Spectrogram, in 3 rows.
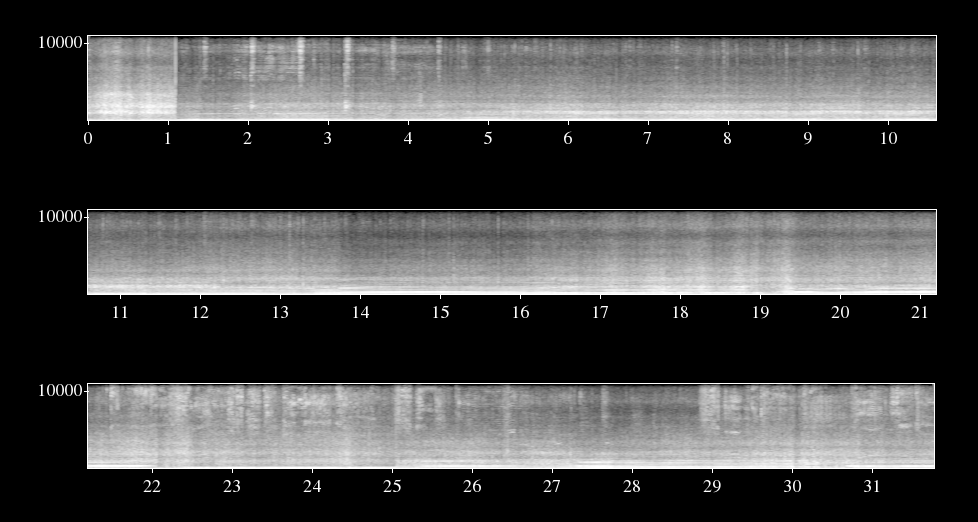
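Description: Honda H22A four-cylinder engine heard from inside the car's cabin, running steadily at cruise and then pulling up through the revs with a rising pitch about halfway through. The pitch drops suddenly at each gear change, and the engine climbs again near the end, at part throttle.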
